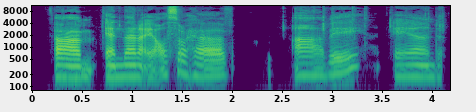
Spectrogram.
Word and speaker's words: ave: And then I also have ave and sábado. So there you have the B and the V both in similar positions, and they're both pronounced the same.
